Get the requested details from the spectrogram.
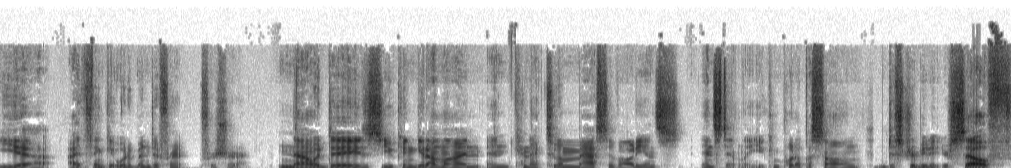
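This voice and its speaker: This man speaks at a moderate pace and a medium pitch, his intonation monotone and flat. The recording is very clean, with a silent background. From Illinois, Chicago area. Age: 30s. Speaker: musician. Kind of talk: interview.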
